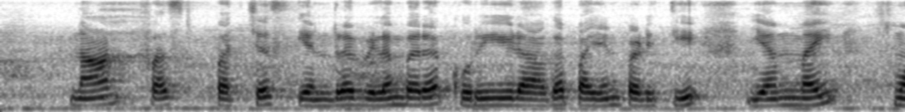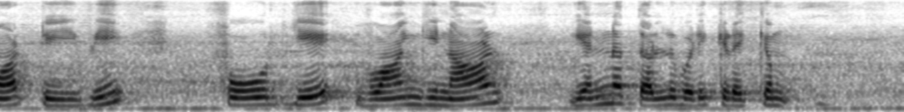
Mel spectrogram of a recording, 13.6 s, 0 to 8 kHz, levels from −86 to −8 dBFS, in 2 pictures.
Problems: constant background noise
